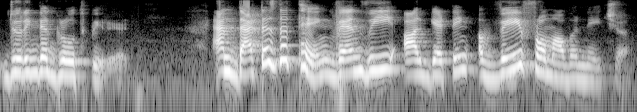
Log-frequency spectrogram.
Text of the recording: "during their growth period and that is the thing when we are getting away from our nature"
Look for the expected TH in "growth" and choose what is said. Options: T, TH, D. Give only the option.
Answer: T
